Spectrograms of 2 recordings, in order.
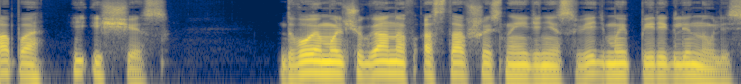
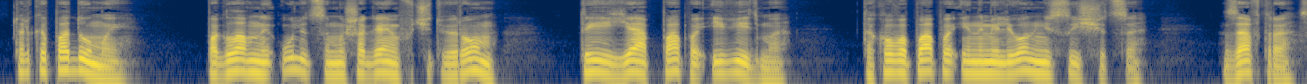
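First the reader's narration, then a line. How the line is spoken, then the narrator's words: Plain. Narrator (Russian): сказал Дуглас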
